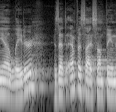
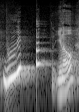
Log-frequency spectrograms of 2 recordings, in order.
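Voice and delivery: high, amused "you know?"; 13 semitones higher, 3 dB louder than usual. Real, not acted. Preacher recalling a comedian's bit, amused high squeak. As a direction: squeak it out, tickled by the memory.

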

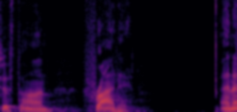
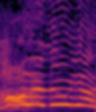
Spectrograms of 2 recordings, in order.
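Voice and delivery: much higher, much louder yell breaking into laughter; laughing hallelujah shout; 19 dB louder, slower than usual. Retold or imitated. Runner yelling praise at a passing woman, laughing shout. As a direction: belt it out, half laughing. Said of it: "and I was like".

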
